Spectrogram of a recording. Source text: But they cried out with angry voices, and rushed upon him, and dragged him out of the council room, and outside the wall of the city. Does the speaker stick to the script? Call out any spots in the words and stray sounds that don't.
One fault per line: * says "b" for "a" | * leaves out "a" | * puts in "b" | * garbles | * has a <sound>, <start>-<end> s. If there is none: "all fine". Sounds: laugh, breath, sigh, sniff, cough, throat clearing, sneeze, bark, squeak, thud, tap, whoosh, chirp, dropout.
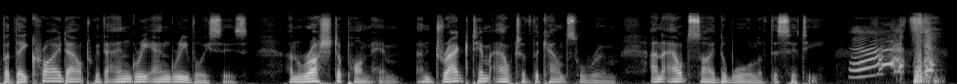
* puts in "angry"
* has a sneeze, 8.5-9.5 s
